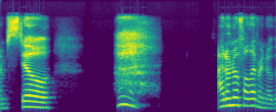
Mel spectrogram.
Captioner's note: sighs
